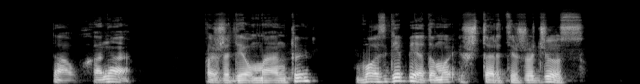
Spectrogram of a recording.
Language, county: Lithuanian, Kaunas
